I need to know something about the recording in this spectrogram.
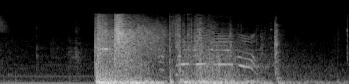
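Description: A pistol fires a few sharp shots.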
